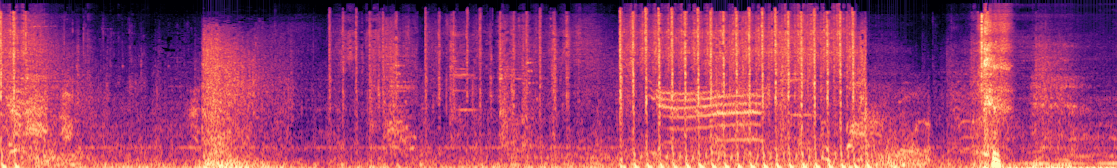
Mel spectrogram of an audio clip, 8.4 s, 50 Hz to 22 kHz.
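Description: Rapid gunfire rattles through a Far Cry 3 firefight on Rook Island. Bursts of automatic shots and single reports come up close and loud, with mechanical clicks and game effects between them and a player's voice talking over the action.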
